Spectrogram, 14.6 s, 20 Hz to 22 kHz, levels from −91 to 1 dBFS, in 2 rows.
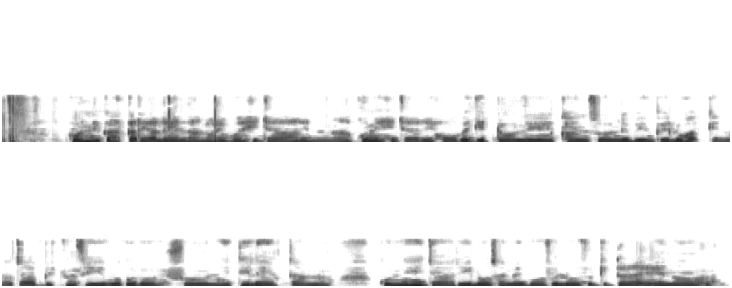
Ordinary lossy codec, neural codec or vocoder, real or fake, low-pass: MP3, 48 kbps; none; real; 7.2 kHz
